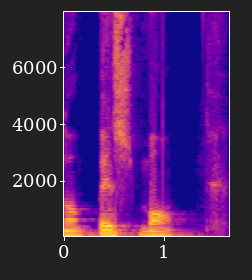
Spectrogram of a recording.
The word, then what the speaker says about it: empêchement: 16, mais j'ai un empêchement. Trước hết chúng ta để ý cách đọc, CH phải uốn lưỡi, M đứng trước P thì phát âm là N, empêchement, và đây là hai âm mũi, empêchement.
